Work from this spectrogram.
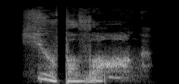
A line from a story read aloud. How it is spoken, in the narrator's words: she murmurs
